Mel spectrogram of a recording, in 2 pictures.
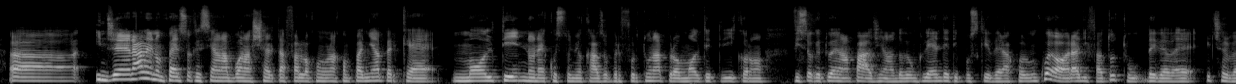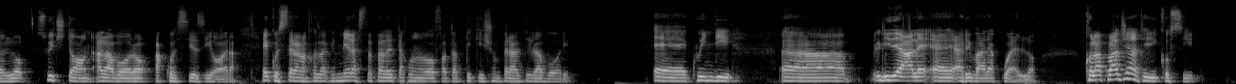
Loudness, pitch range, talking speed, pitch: -26 LUFS, 145-170 Hz, 215 wpm, 155 Hz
